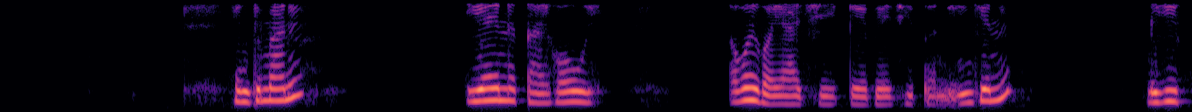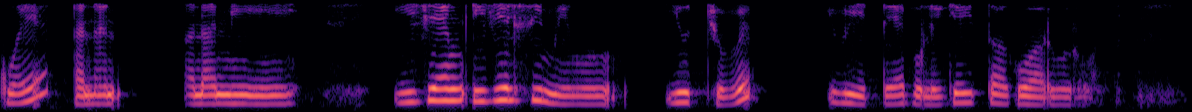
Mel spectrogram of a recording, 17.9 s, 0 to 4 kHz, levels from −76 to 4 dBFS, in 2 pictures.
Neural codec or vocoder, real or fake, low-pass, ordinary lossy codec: codec, 16 kHz, 4 kbps, FunCodec, trained on Chinese and English, 50 frames a second; fake; 3.6 kHz; AAC, 32 kbps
